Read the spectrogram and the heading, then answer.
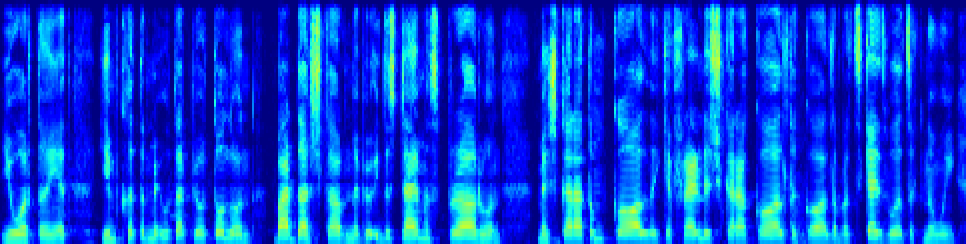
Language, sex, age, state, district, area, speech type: Kashmiri, female, 30-45, Jammu and Kashmir, Baramulla, rural, spontaneous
